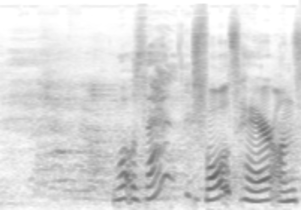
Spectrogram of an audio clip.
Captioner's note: audience laughs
